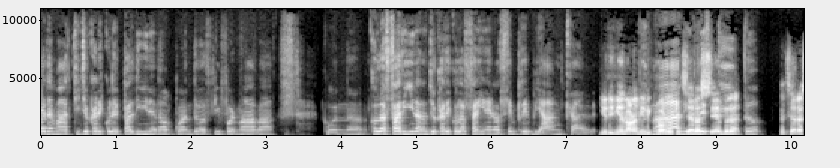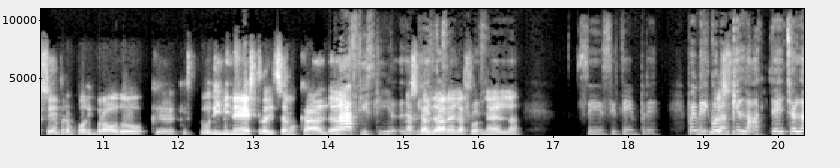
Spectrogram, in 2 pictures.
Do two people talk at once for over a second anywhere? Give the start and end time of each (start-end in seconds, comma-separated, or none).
7.9-9.4, 15.0-16.6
